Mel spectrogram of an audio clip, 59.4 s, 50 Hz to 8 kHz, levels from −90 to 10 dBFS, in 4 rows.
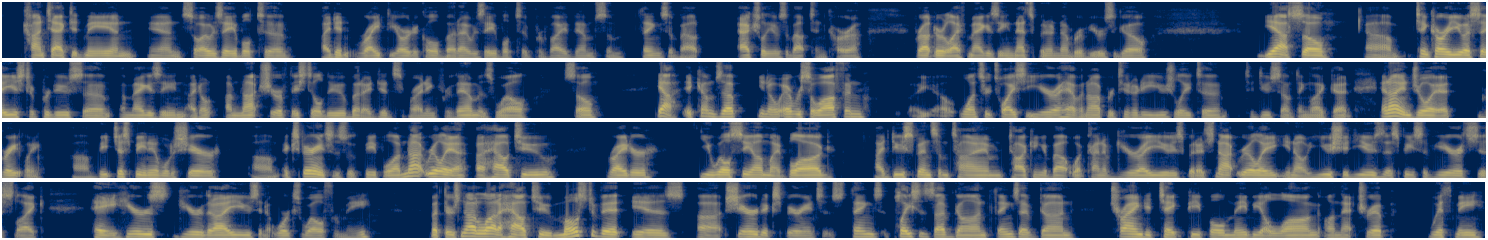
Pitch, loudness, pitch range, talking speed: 115 Hz, -20 LUFS, 105-125 Hz, 200 wpm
